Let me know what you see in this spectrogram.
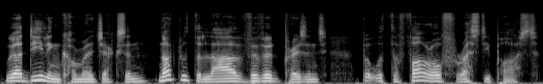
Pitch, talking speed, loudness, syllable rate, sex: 140 Hz, 200 wpm, -18 LUFS, 5.3 syllables/s, male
